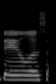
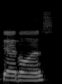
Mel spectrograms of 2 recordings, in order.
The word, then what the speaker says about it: Daedalus: I know some people pronounce it Daedalus. I'm pronouncing it Daedalus. I don't care.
